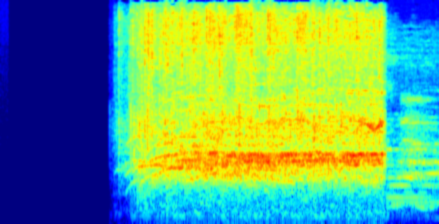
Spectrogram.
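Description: A burst of recorded applause and cheering, starting about a second in and lasting about three seconds before it cuts off sharply.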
